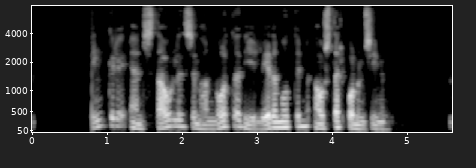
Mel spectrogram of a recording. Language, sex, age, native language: Icelandic, male, 30-39, Icelandic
